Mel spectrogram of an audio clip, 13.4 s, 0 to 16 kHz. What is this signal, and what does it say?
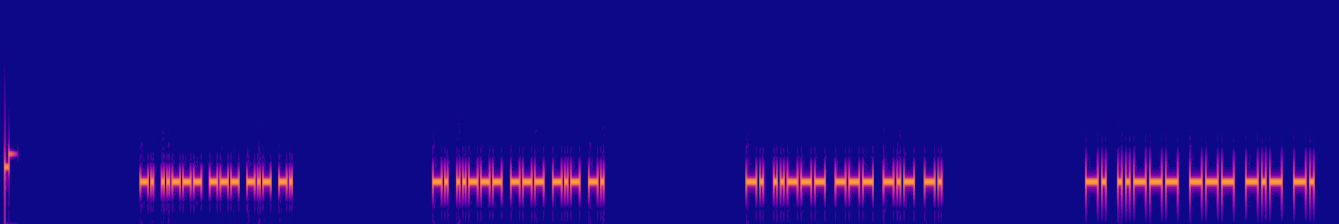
Morse code, heard as a keyed tone, about 38 wpm, 700 Hz. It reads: N2OKN N2OKN N2OKN N2OKN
